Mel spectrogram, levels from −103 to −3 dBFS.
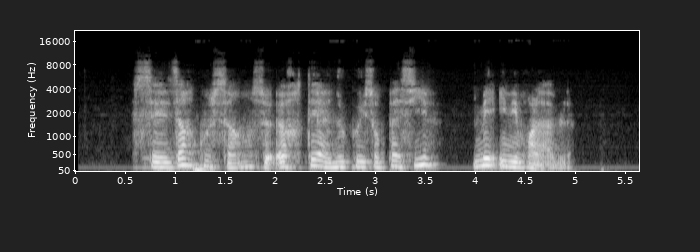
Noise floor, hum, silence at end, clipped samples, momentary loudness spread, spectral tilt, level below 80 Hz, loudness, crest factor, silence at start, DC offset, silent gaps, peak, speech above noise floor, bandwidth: -61 dBFS; none; 0.7 s; under 0.1%; 11 LU; -7 dB/octave; -38 dBFS; -20 LUFS; 18 dB; 0.6 s; under 0.1%; none; -2 dBFS; 42 dB; 8.8 kHz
